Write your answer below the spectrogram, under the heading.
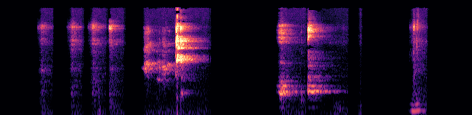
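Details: African grey parrot producing imitated animal noises: a few soft chirps, then a louder harsh squawk, a scratchy call and one last short note.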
